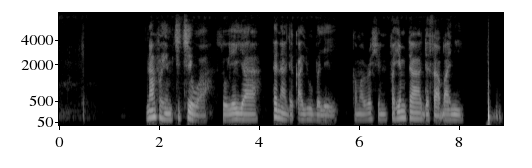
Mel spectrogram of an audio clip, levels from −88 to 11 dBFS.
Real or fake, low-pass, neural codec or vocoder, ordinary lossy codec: real; none; none; none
